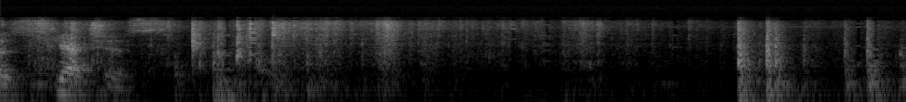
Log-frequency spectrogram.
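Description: Plastic wrap crinkles as it is pulled off a box.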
